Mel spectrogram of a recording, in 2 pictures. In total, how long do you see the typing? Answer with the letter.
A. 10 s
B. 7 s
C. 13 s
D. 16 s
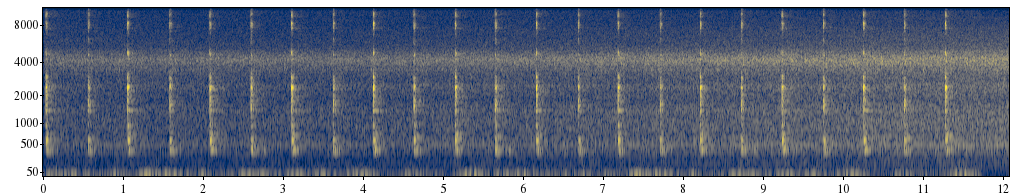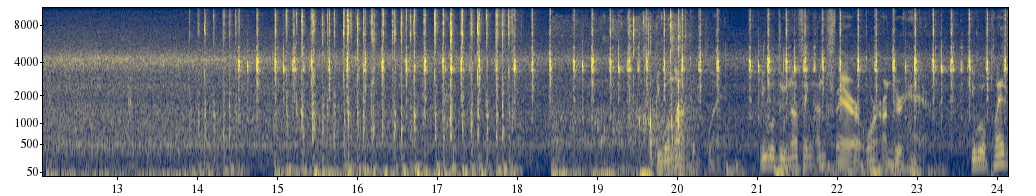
A.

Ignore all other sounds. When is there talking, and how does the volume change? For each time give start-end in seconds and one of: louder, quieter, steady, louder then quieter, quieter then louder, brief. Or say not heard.
19.8-24.0 louder then quieter.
